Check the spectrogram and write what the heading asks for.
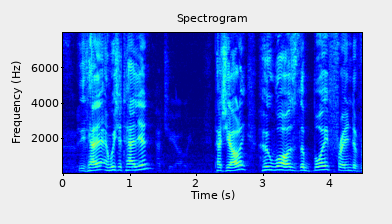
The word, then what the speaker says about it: Pacioli: How do you pronounce his name? Pacioli.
